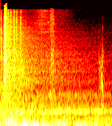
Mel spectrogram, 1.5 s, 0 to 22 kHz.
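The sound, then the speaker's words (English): The side door of a house shuts at around 2 in the morning with a heavy, muffled thud, followed by a low lingering rumble and a couple of faint softer knocks, heard through the floor from the room directly above. “My mom heard the sound of the side door, which happened to be directly below her room, shut.”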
